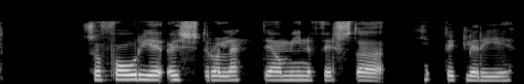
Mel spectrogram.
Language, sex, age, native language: Icelandic, male, 13, Icelandic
